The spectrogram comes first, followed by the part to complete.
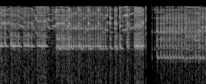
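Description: The film's soundtrack played back many times faster than normal, so high and fast that it becomes a rapid high-pitched chattering buzz, with a brief break about one and a half seconds in.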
